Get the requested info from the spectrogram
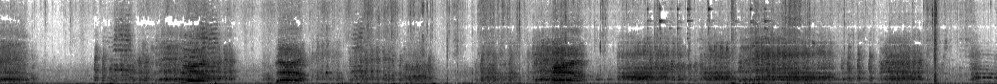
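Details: Baby goats, the eldest almost two weeks old, playing outside their stalls one morning; several short quavering bleats scattered through the recording, mixed with rustling, thumps and busy background noise.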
